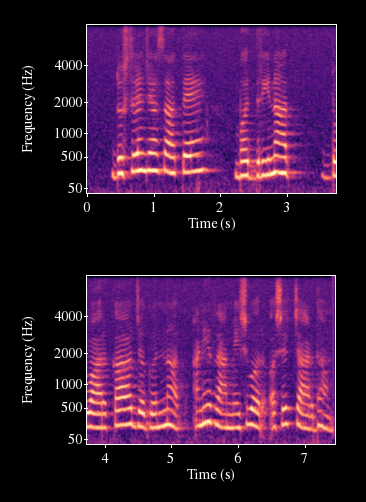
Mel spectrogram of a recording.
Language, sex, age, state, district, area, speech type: Goan Konkani, female, 30-45, Goa, Canacona, rural, spontaneous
